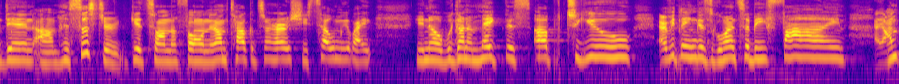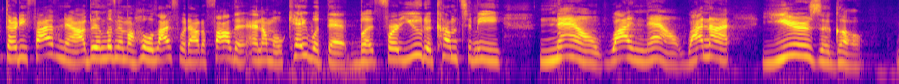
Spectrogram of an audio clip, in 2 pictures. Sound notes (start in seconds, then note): none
